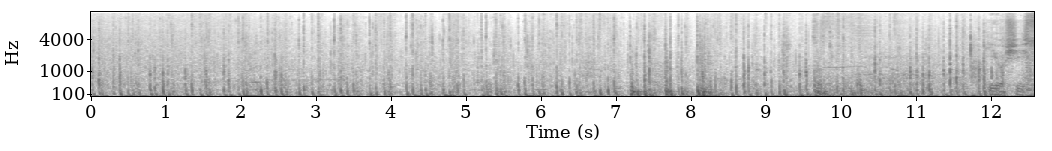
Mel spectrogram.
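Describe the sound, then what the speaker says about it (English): A horse's hooves clip-clop in a steady rhythm in the video game Ghost of Tsushima, heard throughout under a person talking. "Because I was about to jump with the horse. Can the horse go down here?"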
